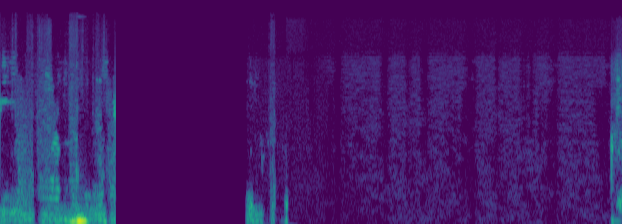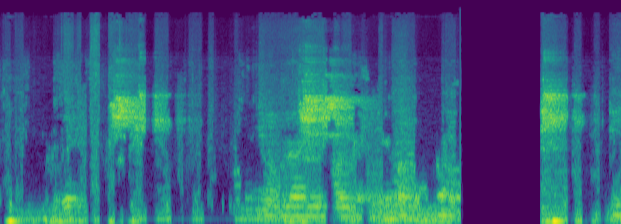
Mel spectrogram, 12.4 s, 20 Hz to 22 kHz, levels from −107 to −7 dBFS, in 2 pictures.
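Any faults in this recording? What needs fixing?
Stream reconnects at 1.15–2.48 s and 10.82–11.64 s: the connection dropped, leaving 1.3 s and 0.8 s of silence, then a fresh decoder resumed the speech about one second and half a second later. Buffering more audio ahead and reconnecting without discarding the player's position would prevent these gaps and skips.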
